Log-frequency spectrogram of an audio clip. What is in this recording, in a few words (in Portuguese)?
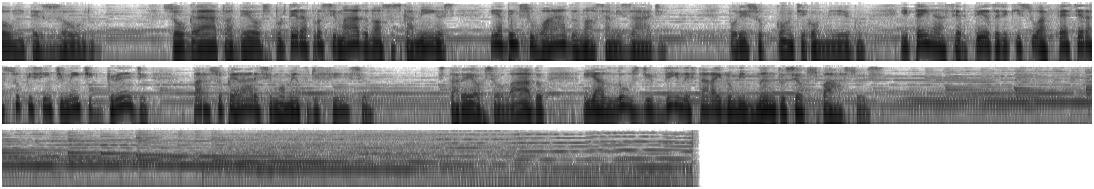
CONSOLO AO AMIGO, Gospel, masc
